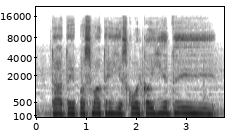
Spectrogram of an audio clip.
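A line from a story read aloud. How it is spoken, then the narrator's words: Glutton's blissful purr. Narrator (Russian): Все тем же блаженным голосом проурчал обжора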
